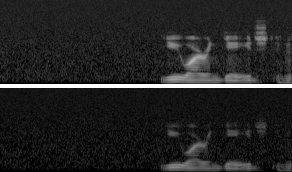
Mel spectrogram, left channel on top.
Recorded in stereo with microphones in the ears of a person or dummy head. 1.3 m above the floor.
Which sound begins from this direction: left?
A man speaking, at 1.6 s.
